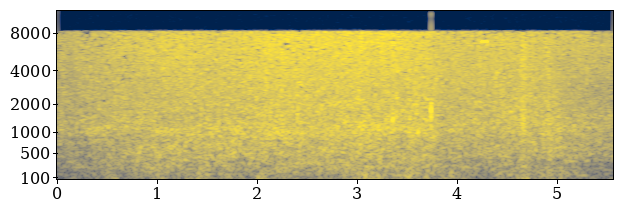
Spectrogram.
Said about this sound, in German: Der Wasserfall ist mehrstufig.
